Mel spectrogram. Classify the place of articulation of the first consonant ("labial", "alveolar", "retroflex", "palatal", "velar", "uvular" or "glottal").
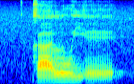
velar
